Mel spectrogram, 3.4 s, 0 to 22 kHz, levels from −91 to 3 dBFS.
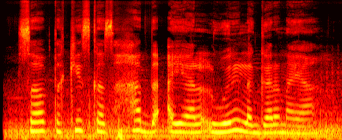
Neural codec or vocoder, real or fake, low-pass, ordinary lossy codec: none; real; none; none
